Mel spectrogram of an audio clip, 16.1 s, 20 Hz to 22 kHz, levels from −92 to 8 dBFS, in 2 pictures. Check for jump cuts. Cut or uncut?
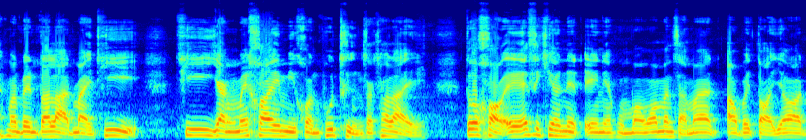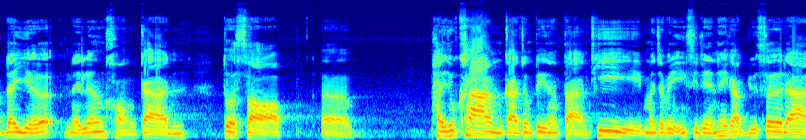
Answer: uncut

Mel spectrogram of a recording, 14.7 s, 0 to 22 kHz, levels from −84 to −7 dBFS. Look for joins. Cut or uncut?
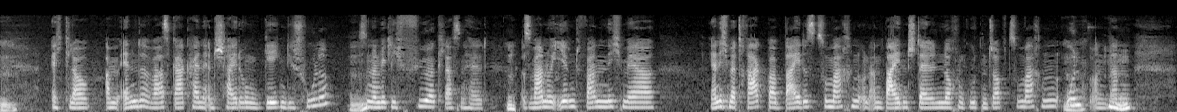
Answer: cut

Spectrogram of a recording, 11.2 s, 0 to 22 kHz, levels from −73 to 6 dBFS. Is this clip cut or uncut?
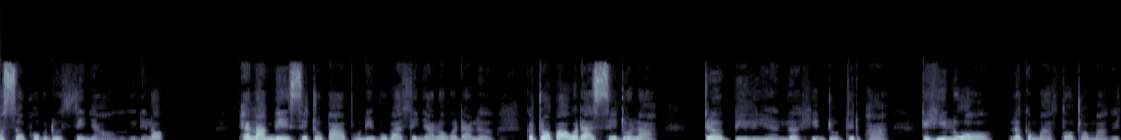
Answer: uncut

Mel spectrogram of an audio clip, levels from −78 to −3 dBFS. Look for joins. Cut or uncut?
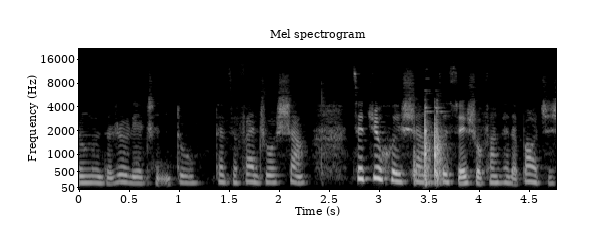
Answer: uncut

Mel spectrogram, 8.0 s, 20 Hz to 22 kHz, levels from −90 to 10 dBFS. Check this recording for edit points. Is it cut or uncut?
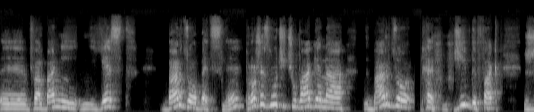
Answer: cut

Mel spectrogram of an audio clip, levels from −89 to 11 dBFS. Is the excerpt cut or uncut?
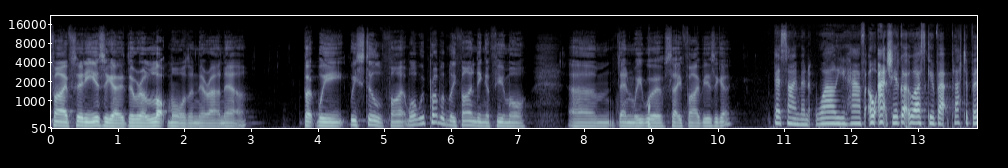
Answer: uncut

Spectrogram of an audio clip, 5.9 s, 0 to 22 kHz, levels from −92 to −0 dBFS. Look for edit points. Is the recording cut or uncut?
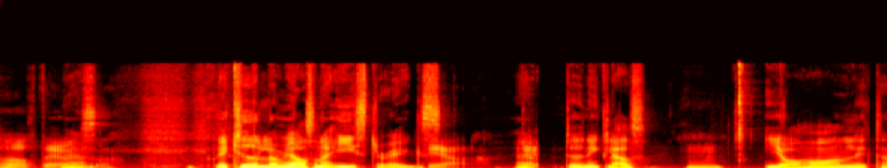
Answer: cut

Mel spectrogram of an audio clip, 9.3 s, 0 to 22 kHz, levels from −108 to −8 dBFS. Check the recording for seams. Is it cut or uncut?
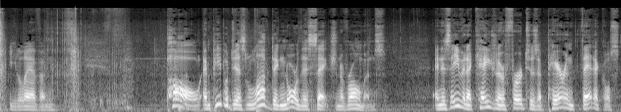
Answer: uncut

